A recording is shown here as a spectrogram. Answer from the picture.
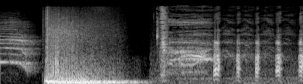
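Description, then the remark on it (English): A sound effect of a little explosion: a short shriek gives way to a sudden, loud burst with a rumbling low roar that fades over about a second, followed by a few sharp pops and faint whistling tones. “Like a little explosion.”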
